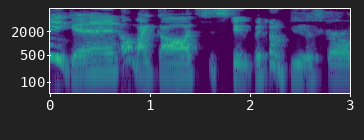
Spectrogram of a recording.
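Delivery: plain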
